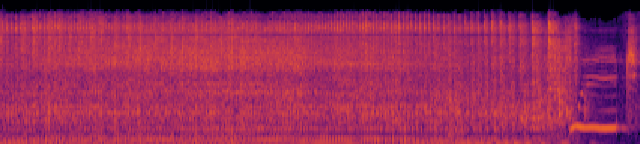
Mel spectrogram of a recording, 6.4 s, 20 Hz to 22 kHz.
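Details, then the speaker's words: 4 hp, 21-inch lawn mower, small two-stroke, primed then started on the electric start; fires and settles into a steady, even buzzing run before shutting off; healthy engine, electric start works. "That friggin' works too. Nice!"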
